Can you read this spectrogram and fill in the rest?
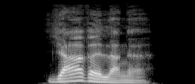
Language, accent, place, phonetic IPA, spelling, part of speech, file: German, Germany, Berlin, [ˈjaːʁəlaŋə], jahrelange, adjective, De-jahrelange.ogg
- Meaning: inflection of jahrelang: 1. strong/mixed nominative/accusative feminine singular 2. strong nominative/accusative plural 3. weak nominative all-gender singular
